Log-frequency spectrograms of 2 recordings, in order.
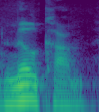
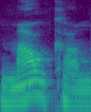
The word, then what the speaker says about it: Milkom: It's referring to the god of the Ammonites, who is the god of what they called Milkom. Now, it could also be pronounced Malkom, which would then mean, why did their king do it? But most certainly it means Milkom, the idol.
